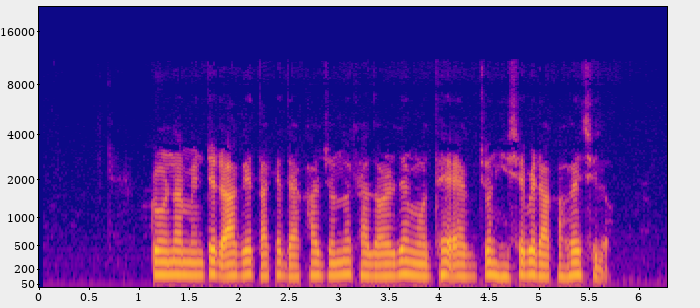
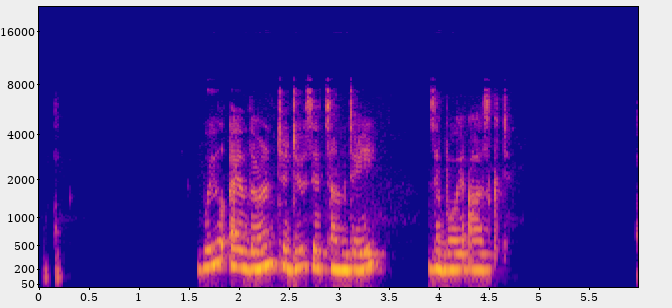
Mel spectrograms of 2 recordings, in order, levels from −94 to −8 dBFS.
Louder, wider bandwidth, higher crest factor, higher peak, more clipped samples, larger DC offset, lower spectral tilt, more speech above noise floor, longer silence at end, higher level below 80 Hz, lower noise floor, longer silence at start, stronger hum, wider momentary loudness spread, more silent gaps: first, -26 LUFS vs -29 LUFS; first, 10.5 kHz vs 8 kHz; about the same, 20 dB vs 18 dB; first, -6 dBFS vs -12 dBFS; neither; neither; first, -9 dB/octave vs -6 dB/octave; second, 43 dB vs over 62 dB; second, 0.6 s vs 1.35 s; first, -56 dBFS vs -68 dBFS; second, -67 dBFS vs under -90 dBFS; first, 1.15 s vs 0.05 s; neither; second, 6 LU vs 11 LU; second, none vs 0.75-1.38 s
